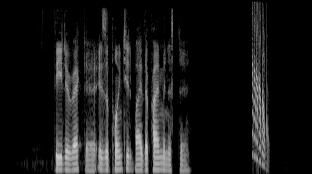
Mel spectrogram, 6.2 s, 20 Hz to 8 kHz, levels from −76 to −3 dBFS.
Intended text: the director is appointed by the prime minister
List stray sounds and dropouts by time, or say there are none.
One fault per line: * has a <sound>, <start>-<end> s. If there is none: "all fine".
* has a dropout, 3.5-3.6 s
* has a chirp, 5.0-5.4 s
